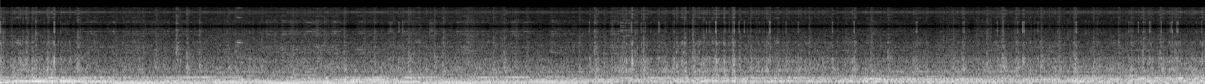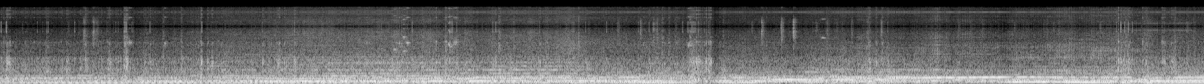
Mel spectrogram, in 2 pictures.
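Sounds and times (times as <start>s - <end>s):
race car engine revving: 0.0s - 24.0s.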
